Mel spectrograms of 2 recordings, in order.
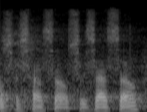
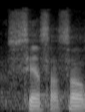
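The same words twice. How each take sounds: First: Sensação drops much softer, almost breathed; sensação sumindo, bem baixinho; fading echo. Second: Said in the usual way. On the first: Shown as a demonstration. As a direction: let each sensação fade away softly. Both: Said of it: "sensação repeated, fading".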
